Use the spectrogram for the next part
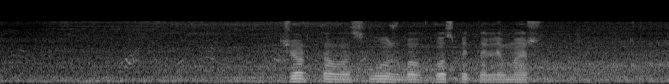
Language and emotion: Russian, sad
